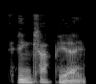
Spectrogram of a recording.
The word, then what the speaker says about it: Hincapié: Hincapié.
